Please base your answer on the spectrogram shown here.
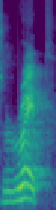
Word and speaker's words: read: En presente tú dices read, en pasado dices red, como el color rojo.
